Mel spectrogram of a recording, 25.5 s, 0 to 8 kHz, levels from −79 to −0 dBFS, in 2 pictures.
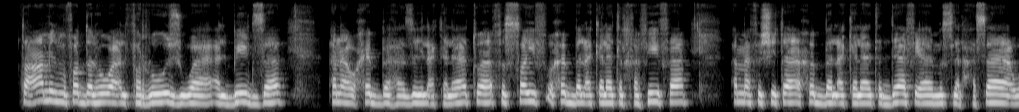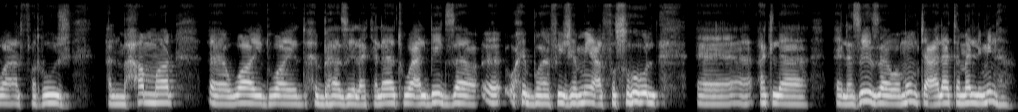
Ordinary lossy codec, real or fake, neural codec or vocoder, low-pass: none; real; none; 7.2 kHz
